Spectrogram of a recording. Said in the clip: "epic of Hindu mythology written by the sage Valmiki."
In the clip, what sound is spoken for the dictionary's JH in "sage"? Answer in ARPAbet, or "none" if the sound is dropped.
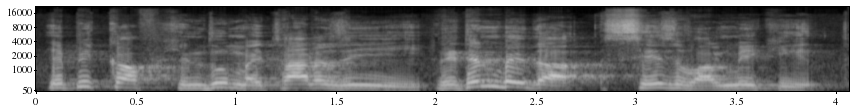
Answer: Z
